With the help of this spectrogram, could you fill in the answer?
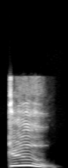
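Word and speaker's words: deux: And do is French, D-U-E-X, and the X is silent.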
